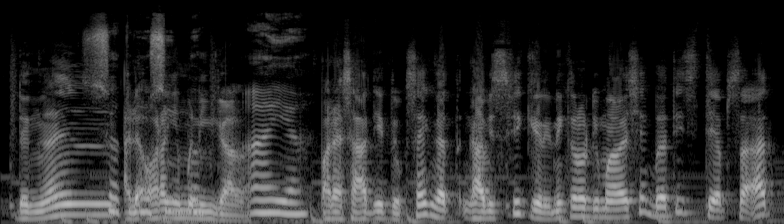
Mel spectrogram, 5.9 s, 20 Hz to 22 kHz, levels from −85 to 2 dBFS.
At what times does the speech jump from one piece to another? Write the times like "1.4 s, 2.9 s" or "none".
3.1 s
